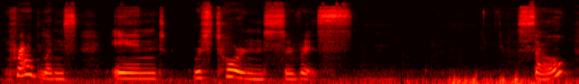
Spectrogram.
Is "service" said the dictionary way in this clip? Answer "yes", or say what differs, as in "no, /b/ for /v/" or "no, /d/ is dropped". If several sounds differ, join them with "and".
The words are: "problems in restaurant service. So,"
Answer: no, /v/ is dropped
